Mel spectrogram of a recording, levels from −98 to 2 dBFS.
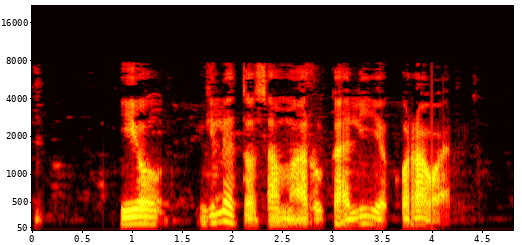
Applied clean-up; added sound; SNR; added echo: none; none; none; none.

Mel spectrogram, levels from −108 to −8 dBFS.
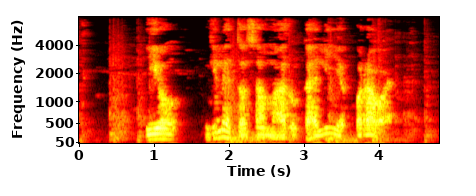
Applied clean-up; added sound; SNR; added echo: classical method WPE with log-MMSE.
